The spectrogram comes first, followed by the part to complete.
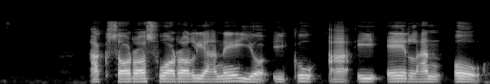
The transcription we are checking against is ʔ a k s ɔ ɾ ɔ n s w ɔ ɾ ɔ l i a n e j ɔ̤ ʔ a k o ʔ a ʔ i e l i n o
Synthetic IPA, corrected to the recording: ʔ a k s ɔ ɾ ɔ s w ɔ ɾ ɔ l i a n e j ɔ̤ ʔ i k u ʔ a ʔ i e l a n o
